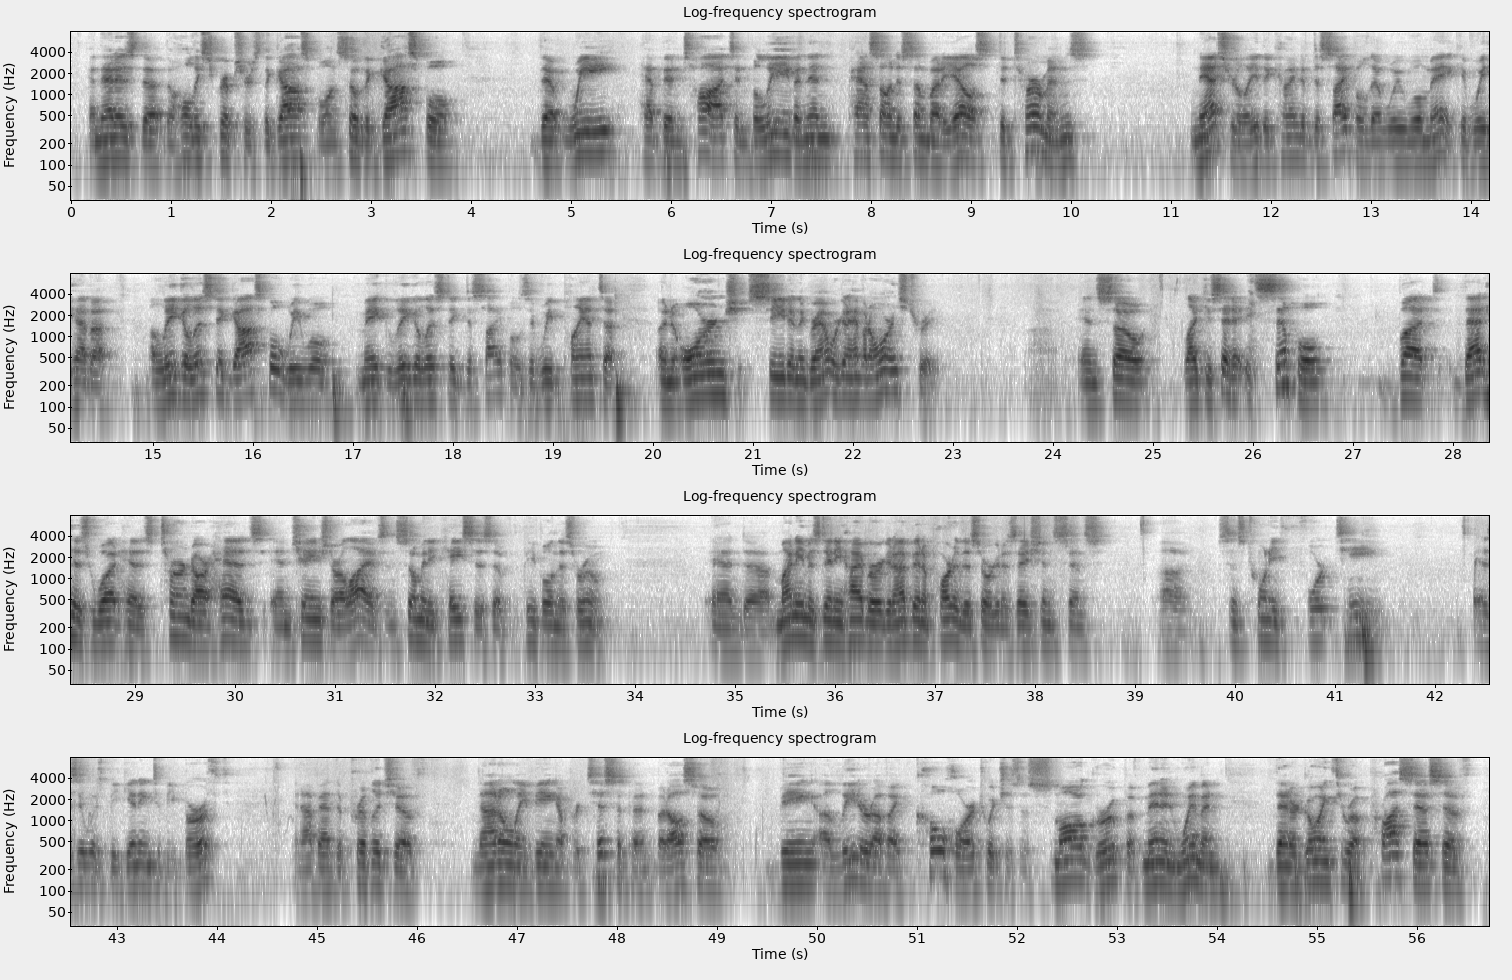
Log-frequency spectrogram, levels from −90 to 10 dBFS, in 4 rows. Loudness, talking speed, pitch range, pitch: -20 LUFS, 165 wpm, 110-130 Hz, 115 Hz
